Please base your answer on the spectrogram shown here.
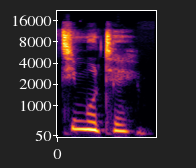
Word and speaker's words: Timothée: Apparently, if I say his first name wrong as well, it's Timote.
